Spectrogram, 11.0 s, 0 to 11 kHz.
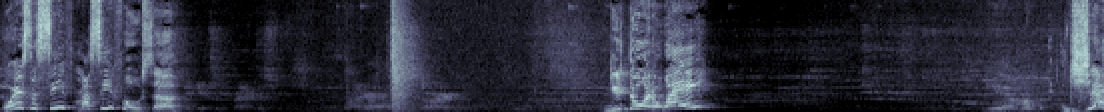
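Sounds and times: woman speaking: 0:00.0 - 0:01.8.

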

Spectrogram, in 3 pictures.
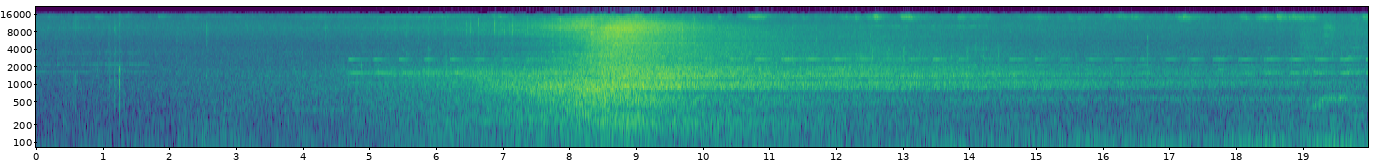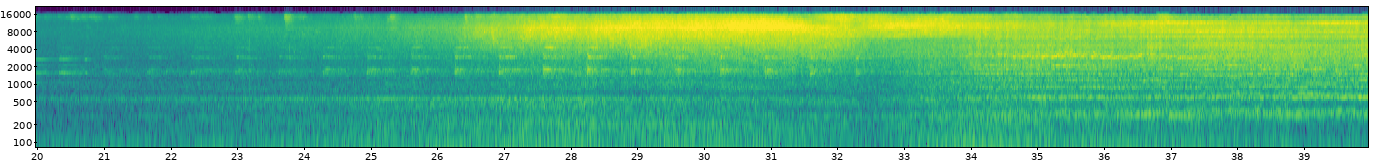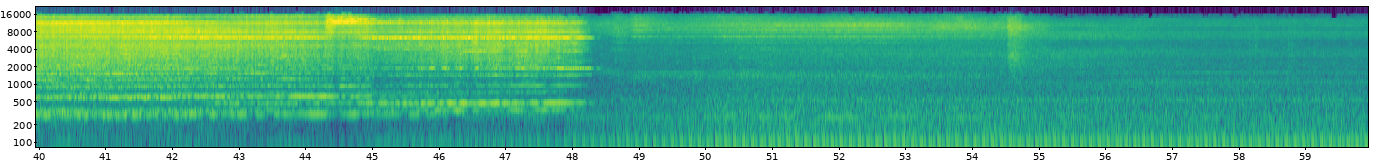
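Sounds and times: diesel locomotive rumble: 0:05.4 - 0:59.9
train cars rolling past hissing: 0:17.2 - 0:59.9
braking wheels squealing: 0:25.4 - 0:38.0, 0:41.8 - 0:48.5.

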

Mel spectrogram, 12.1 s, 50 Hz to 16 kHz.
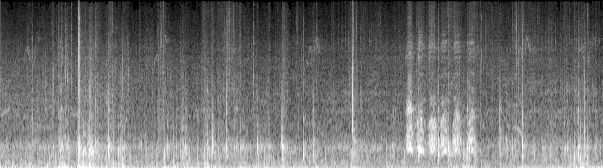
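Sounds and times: dog barking: 0:08.1 - 0:09.6.

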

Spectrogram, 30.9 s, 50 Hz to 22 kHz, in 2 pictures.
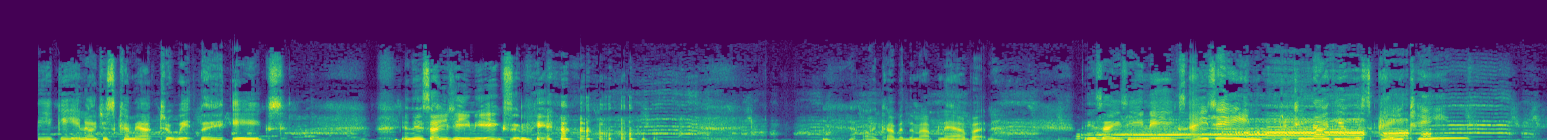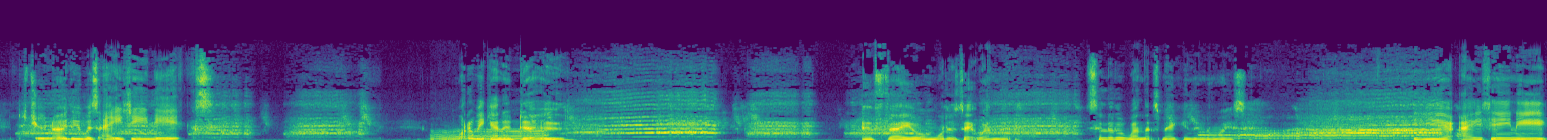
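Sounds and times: chicken calling: 0:00.4 - 0:04.0, 0:05.2 - 0:26.4, 0:27.4 - 0:30.9
hens clucking: 0:00.4 - 0:30.9.

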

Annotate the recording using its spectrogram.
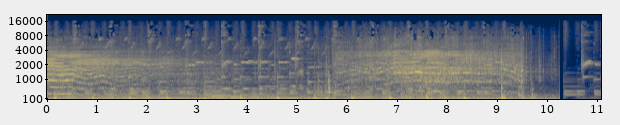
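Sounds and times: zip-line trolley whirring on cable: 0:00.0 - 0:03.8, 0:05.7 - 0:10.0
background music with steady beat: 0:00.0 - 0:09.3.

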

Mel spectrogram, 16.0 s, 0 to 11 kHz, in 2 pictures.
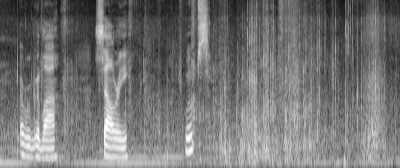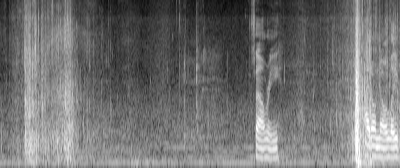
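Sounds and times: plastic mesh rustling: 0:04.3 - 0:10.2, 0:14.4 - 0:16.0.

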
